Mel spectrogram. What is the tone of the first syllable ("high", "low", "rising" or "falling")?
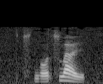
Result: rising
